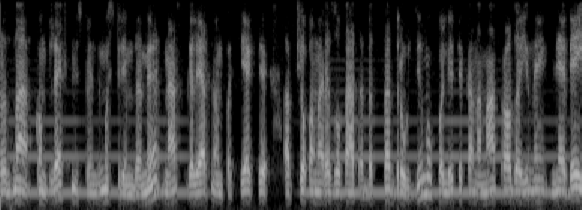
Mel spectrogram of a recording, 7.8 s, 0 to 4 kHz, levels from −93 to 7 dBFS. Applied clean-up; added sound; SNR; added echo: none; Wind instrument, woodwind instrument; 15 dB; none.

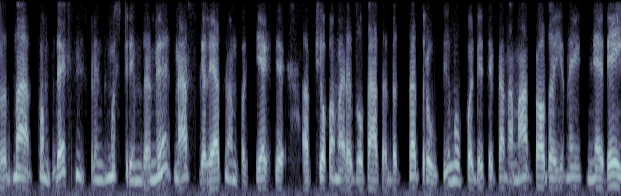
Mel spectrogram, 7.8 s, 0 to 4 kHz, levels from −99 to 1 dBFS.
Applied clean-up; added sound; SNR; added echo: neural diffusion model UNIVERSE++.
